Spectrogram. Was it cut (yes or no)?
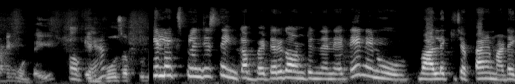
yes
